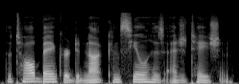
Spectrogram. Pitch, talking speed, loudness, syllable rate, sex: 110 Hz, 200 wpm, -21 LUFS, 5.8 syllables/s, male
